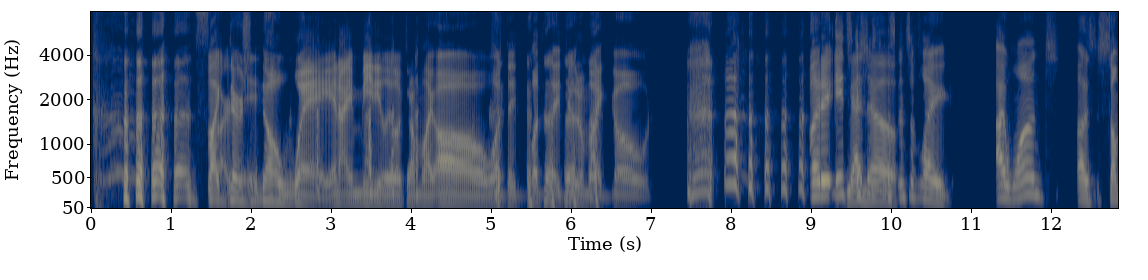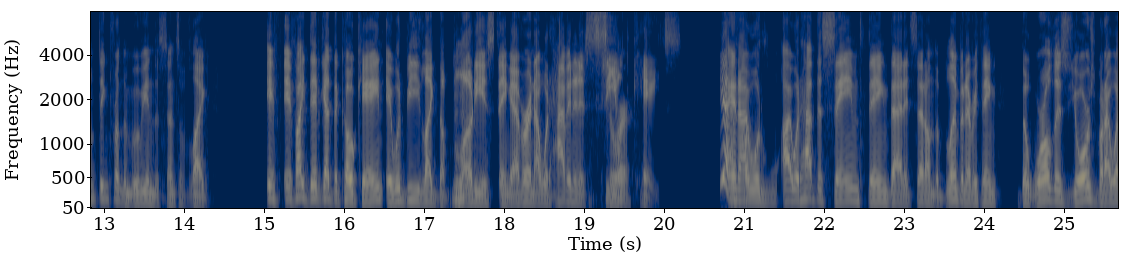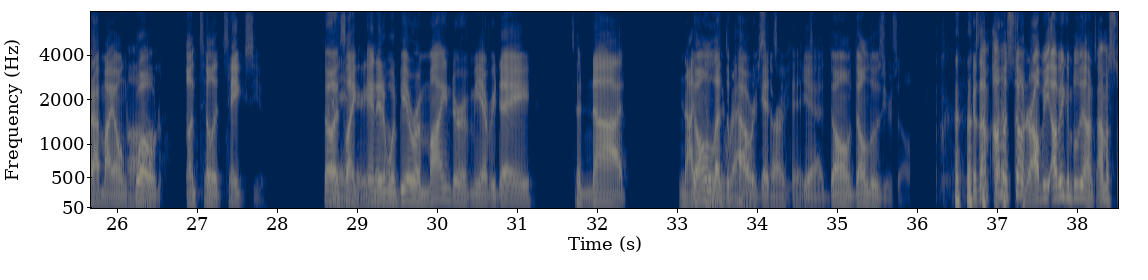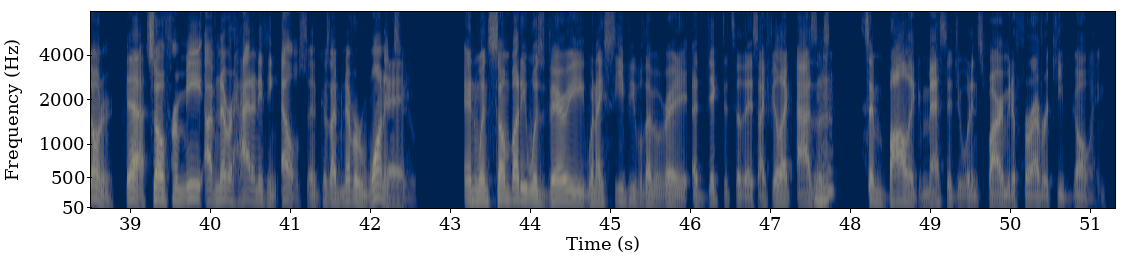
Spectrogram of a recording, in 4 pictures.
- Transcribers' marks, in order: laugh; laugh; laugh
- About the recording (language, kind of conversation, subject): English, unstructured, What film prop should I borrow, and how would I use it?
